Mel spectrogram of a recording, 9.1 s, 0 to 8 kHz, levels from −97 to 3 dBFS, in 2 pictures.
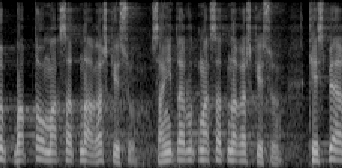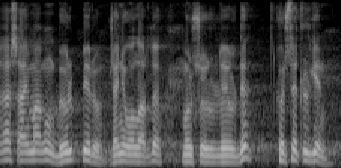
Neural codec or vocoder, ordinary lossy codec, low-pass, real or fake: none; none; none; real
